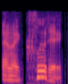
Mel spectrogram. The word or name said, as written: anaclitic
